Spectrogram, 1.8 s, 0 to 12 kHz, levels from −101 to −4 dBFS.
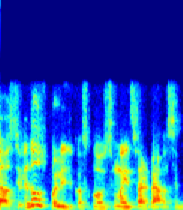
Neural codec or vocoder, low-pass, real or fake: none; 7.2 kHz; real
